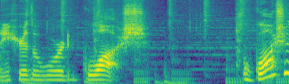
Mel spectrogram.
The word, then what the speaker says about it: gouache: Gouache is spelled weird. The way I see it is like go a g o u a c h e. Maybe because you think of squash. gouache and squash.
